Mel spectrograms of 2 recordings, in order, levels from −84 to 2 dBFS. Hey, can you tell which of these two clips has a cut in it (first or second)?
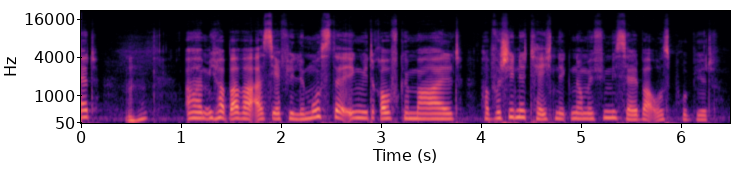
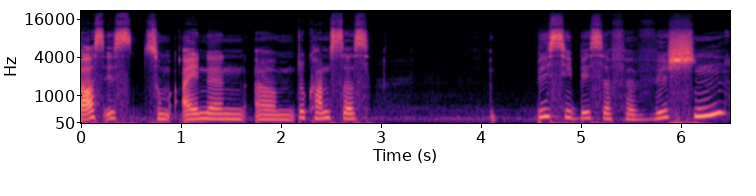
second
